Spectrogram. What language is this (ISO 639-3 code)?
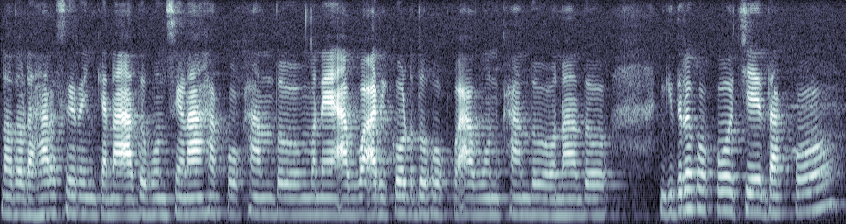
sat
